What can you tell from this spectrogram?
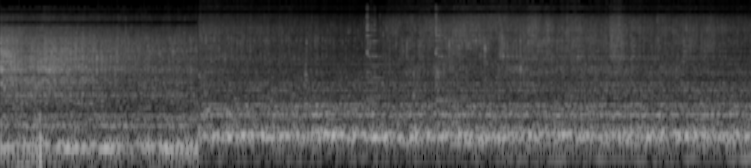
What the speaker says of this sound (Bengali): বেগুন লম্বা লম্বা করে কেটে লবণ হলুদ মেখে এই যে কড়াইতে ভোলা মাছ ভেজে তুলে নেওয়ার পর যে তেল রয়েছে এই তেলে ভেজে নেবে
